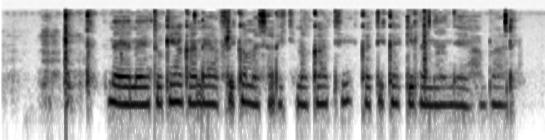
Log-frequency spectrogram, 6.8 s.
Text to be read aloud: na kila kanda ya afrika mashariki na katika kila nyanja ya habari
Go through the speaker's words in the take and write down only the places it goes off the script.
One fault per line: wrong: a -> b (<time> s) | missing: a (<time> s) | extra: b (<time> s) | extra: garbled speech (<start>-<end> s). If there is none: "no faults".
wrong: kila -> yanayotokea (1.5 s)
extra: kati (3.8 s)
